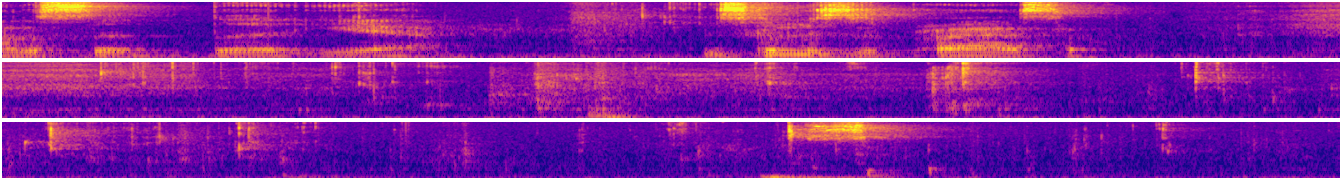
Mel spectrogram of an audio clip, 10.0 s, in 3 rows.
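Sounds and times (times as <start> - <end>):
faint chewing of fries: 1.3 - 2.1, 3.2 - 10.0.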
